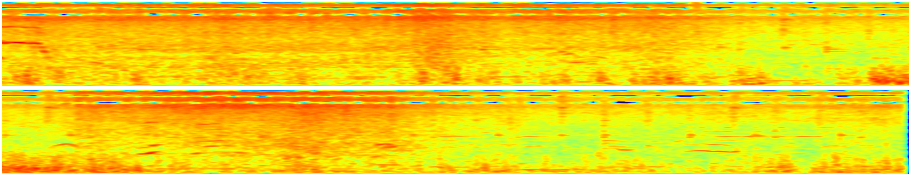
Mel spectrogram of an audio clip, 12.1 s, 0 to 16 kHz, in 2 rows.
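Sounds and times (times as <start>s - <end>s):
ocean surf breaking: 0.0s - 12.0s
wind buffeting microphone: 0.0s - 12.0s.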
